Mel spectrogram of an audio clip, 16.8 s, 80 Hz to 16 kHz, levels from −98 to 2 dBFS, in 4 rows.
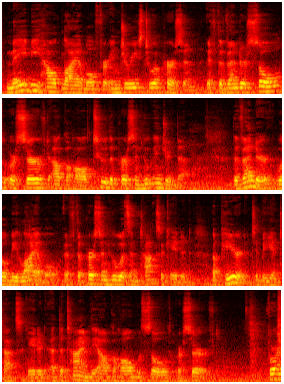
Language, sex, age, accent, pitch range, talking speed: English, male, 30-49, American, 115-140 Hz, 170 wpm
